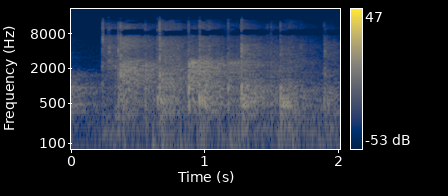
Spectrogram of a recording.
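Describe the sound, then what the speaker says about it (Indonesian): A small therapy group in a session room breaks into clapping, a dense patter of hand claps sustained for about two seconds at moderate loudness, with no talk over it. "beri tepuk tangan untuk Bapak Oke"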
